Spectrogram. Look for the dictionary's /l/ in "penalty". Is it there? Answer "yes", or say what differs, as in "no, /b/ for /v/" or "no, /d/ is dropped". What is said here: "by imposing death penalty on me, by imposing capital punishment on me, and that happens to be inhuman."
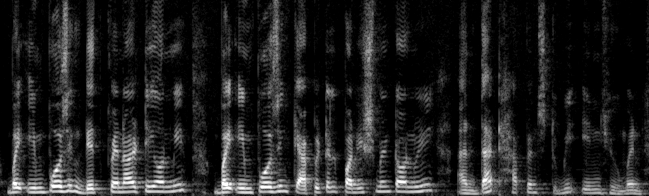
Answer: yes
